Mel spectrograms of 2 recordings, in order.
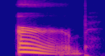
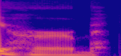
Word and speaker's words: herb: Like the word herb. In American English, the H is silent, so it's an herb. But in British English, they pronounce the H, so it's a herb.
